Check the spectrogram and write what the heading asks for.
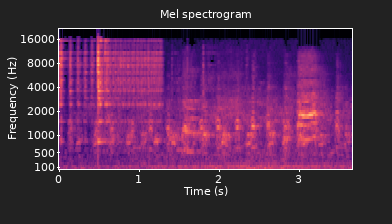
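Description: Chickens cluck in a busy, overlapping chorus of short, repeated calls, with a sharper squawk near the start and another burst toward the end.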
